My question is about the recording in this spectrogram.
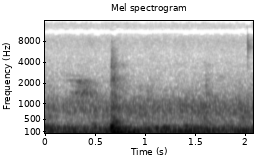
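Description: A single short, dull knock about two-thirds of a second in, against low room noise.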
